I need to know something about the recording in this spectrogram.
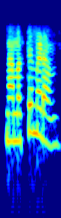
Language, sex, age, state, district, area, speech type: Telugu, female, 45-60, Andhra Pradesh, East Godavari, rural, conversation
